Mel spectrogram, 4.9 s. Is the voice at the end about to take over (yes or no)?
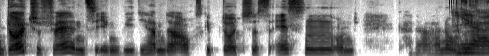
yes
